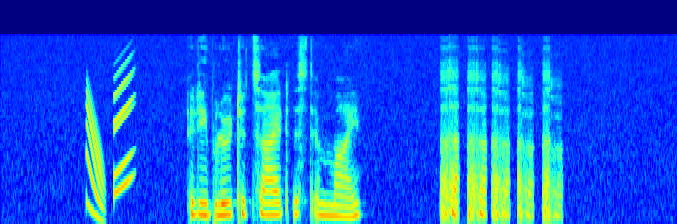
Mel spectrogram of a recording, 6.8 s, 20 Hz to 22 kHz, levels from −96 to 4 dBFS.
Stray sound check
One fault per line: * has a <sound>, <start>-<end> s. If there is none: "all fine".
* has a chirp, 0.9-1.4 s
* has a laugh, 4.4-5.6 s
